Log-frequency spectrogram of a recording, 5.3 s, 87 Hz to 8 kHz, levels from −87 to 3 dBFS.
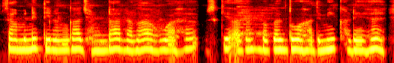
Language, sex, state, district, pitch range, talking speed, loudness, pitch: Hindi, female, Jharkhand, Deoghar, 225-240 Hz, 150 wpm, -15 LUFS, 235 Hz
